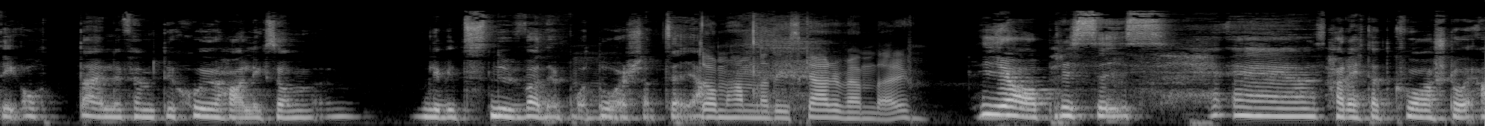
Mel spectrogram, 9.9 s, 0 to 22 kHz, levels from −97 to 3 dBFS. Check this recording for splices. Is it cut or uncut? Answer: cut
